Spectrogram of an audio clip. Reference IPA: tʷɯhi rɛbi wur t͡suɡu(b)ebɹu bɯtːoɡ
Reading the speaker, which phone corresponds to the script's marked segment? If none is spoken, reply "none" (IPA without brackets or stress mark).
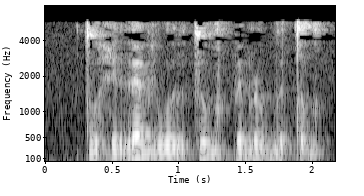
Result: pː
